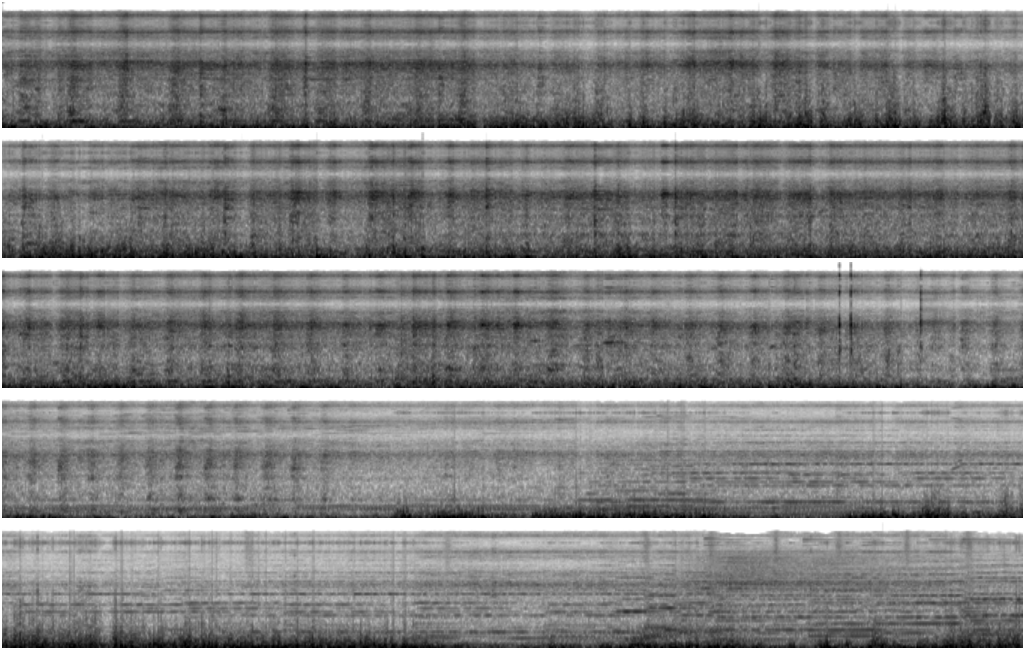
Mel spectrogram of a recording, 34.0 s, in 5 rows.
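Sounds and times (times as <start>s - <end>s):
wheels clicking over rail joints: 0.0s - 24.2s
train coaches rumbling past: 0.0s - 34.0s.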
